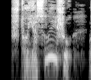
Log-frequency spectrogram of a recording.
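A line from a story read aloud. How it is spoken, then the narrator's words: Astonished exclamation. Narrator (Russian): воскликнул я пораженный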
